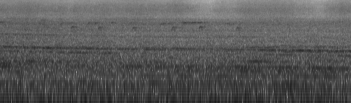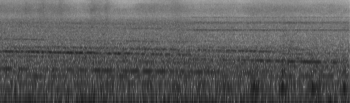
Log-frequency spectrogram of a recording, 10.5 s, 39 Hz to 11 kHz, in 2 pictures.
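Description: JR East 205 series electric train running past with rolling wheel noise and a whine that falls slowly in pitch as the train slows.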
